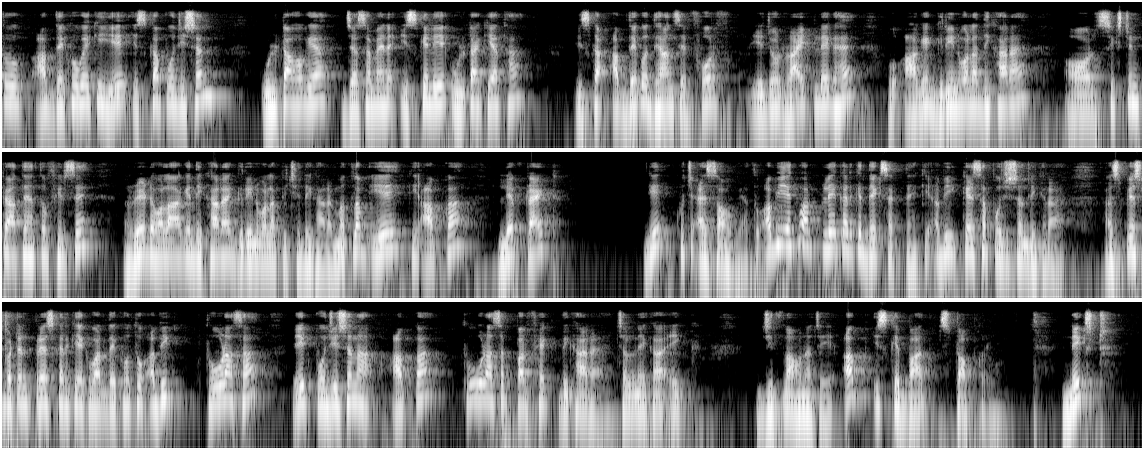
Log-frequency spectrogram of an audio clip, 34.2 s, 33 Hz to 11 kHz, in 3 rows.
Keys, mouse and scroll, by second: 0.9-3.9 drag, 10.6-13.6 drag, 15.9-18.9 drag, 20.2-22.9 middle drag, 22.9 space, 24.7-30.5 middle drag, 32.5-34.2 drag.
